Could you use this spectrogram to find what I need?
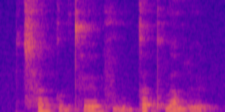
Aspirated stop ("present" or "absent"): present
